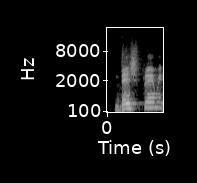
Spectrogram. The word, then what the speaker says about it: দেশপ্রেম: এবং এখানে আরেকটা বিষয় তোমাকে জানতে হবে, দেশপ্রেম এটি হচ্ছে বানান, যদি বলা হয় দেশপ্রেমের উচ্চারণটা কি হবে, তাহলে উচ্চারণটা দেখো হবে দেশপ্রেম, হবে কি হবে, দেশপ্রেম, এটি হবে উচ্চারণ।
